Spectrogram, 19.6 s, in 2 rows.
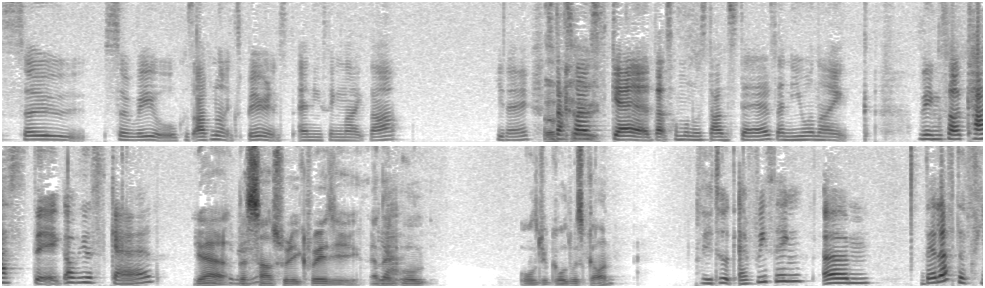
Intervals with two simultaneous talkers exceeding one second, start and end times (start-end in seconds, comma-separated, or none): none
